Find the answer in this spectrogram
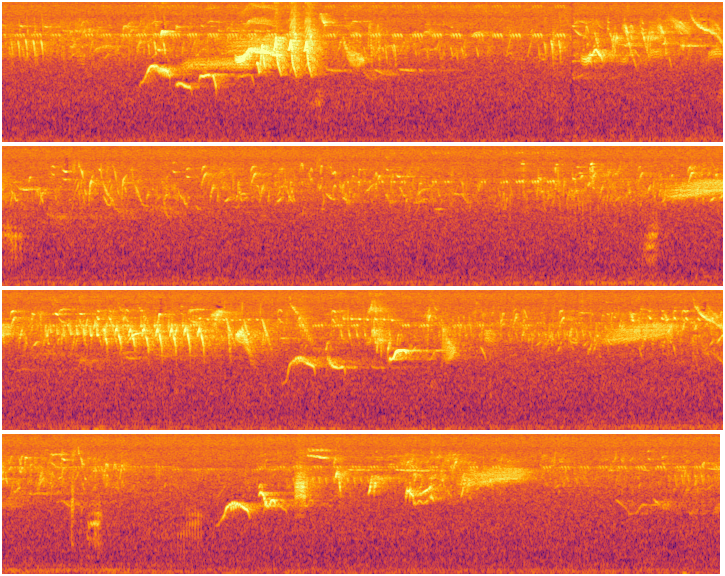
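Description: Faint birdsong: several birds chirping and trilling on and off, over a soft low outdoor background.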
